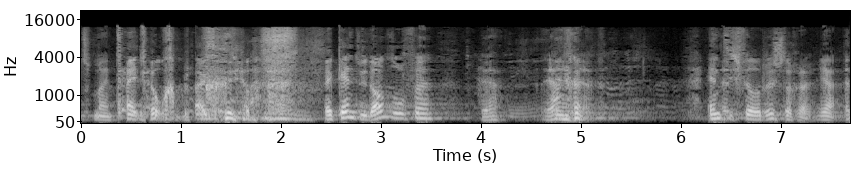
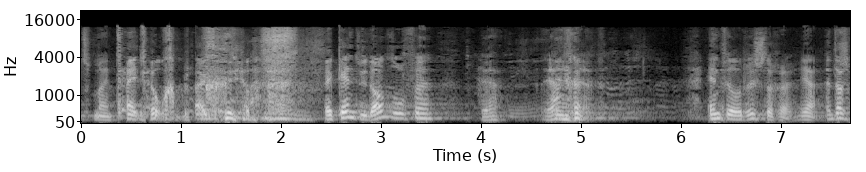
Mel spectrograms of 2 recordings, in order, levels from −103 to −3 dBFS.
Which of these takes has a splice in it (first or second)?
second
